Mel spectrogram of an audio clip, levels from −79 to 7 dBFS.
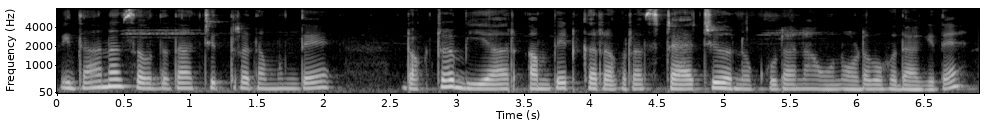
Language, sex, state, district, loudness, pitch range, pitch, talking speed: Kannada, female, Karnataka, Bangalore, -17 LUFS, 160-190 Hz, 175 Hz, 115 wpm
